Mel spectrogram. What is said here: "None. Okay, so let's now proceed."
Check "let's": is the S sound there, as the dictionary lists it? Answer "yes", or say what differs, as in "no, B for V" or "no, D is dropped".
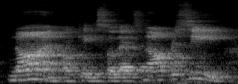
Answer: yes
